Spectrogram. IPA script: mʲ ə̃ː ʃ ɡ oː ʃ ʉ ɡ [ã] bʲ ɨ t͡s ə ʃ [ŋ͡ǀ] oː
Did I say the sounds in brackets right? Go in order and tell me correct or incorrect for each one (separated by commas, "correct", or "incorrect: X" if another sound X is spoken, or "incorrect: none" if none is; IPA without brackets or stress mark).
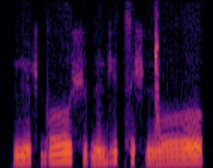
incorrect: ə̃, correct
